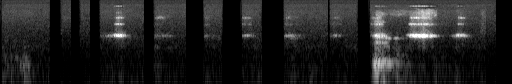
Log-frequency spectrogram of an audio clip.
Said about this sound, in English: Let me get my crickets again.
